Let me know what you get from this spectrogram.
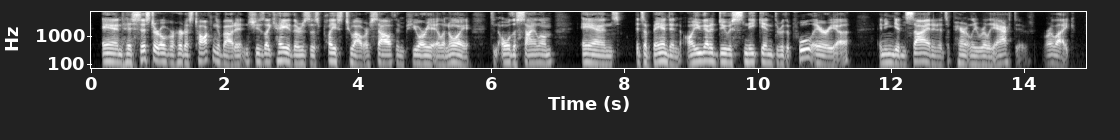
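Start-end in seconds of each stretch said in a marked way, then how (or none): none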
